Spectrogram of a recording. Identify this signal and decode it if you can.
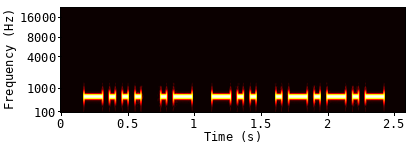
Morse code, heard as a keyed tone, about 25 wpm, 600 Hz. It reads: BAD.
